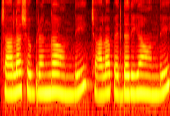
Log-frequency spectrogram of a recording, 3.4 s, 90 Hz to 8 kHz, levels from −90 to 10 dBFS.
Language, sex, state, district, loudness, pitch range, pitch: Telugu, female, Telangana, Hyderabad, -15 LUFS, 220-230 Hz, 225 Hz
